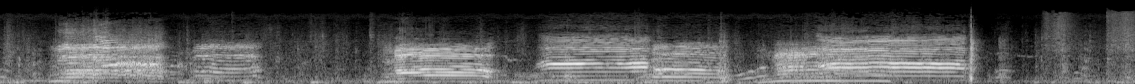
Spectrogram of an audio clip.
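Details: Garut sheep at a fighting-sheep farm in Dangiang village, Cilawu, Garut Regency, West Java, Indonesia: loud, wavering, harmonic bleats in four long bursts of one to two seconds each, with short quiet gaps between them.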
